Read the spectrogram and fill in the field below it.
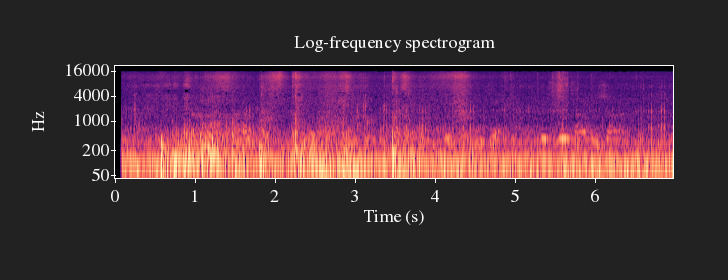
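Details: Toyger cat, a pet that gets away with climbing onto the kitchen counter, purring indoors: a steady low rumble throughout, with soft speech and small room noises over it.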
